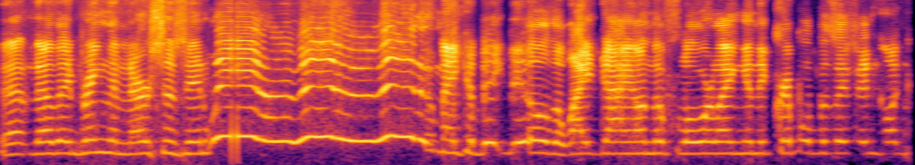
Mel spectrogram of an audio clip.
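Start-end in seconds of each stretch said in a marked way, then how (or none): 1.6-3.3 high, loud wailing siren; siren imitation. Nurses rushed in to the man on the floor, siren wail.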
